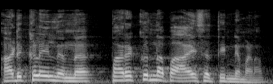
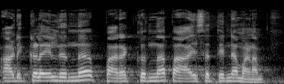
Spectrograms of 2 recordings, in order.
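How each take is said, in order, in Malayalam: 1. ഇത് ഭാവപൂർണ്ണവും ചടുലവുമായ രീതിയിലാണ് വായിച്ചിരിക്കുന്നത്. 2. ഇത് പരന്ന രീതിയിലാണ് വായിച്ചിരിക്കുന്നത്.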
